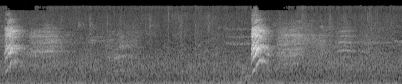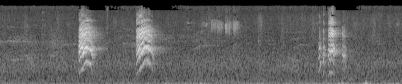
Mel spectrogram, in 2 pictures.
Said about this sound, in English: of exotic birds and distant monkey calls echoing through the canopy.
